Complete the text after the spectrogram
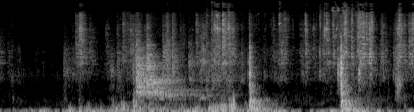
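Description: A hammer knocks against concrete blocks.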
